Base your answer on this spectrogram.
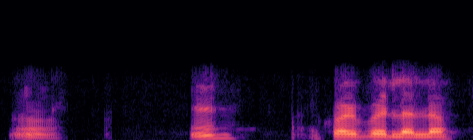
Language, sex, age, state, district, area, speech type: Malayalam, male, 60+, Kerala, Idukki, rural, conversation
